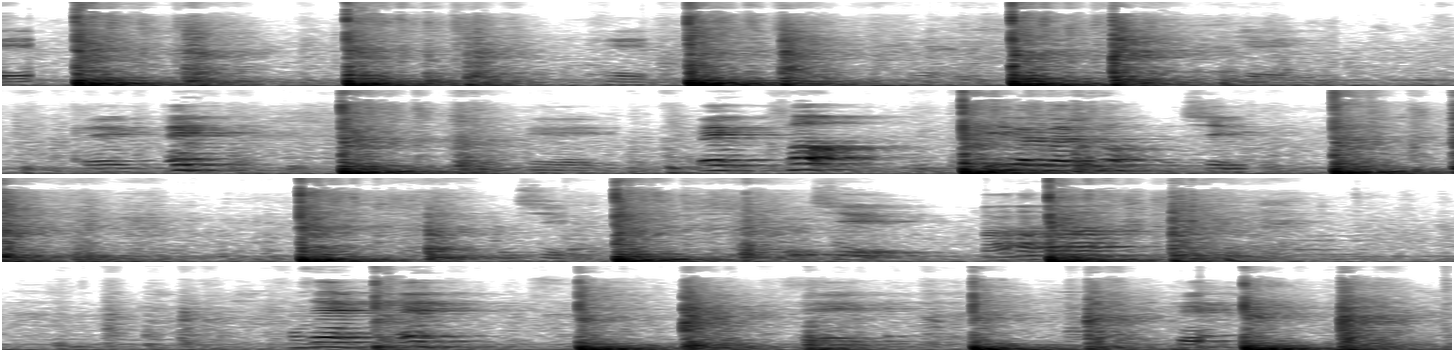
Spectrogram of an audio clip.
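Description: A football thuds into a goalkeeper's gloves again and again, echoing in a large hall.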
